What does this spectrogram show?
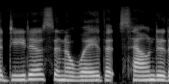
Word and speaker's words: Adidas: I heard you say Adidas in a way that sounded unusual. I thought it was pronounced with stress on the first syllable, but it's actually on the second.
